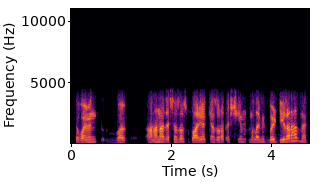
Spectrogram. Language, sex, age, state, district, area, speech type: Kashmiri, male, 18-30, Jammu and Kashmir, Kulgam, rural, conversation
